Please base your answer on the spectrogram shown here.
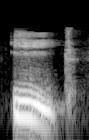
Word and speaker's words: eat: coloquei aqui para vocês, a pronúncia correta dessa palavra é it. E essa palavra é eat. Então, se a gente olhar a transcrição fonética, a única diferença que nós temos aqui é a vogal.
